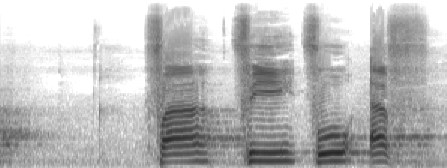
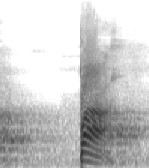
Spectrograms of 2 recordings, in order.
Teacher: Pertengahan bibir. Yaitu bibir bagian bawah dalam pada posisi menempel bertemu dengan kedua gigi seri atas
